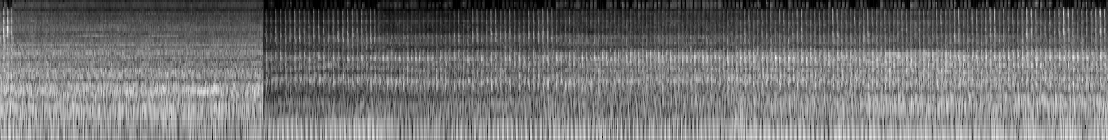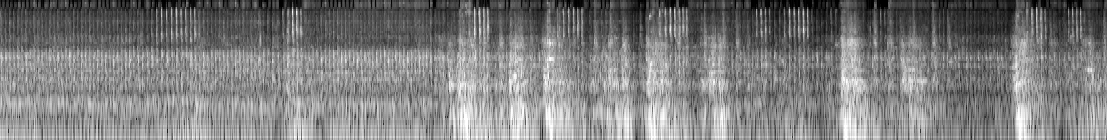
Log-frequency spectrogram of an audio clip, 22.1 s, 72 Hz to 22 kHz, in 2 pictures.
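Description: A JCB 3DX backhoe loader and Sonalika and Mahindra tractors run together while loading mud: a steady, loud diesel rumble with a knocking idle, and clanks and rattling bursts toward the end.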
